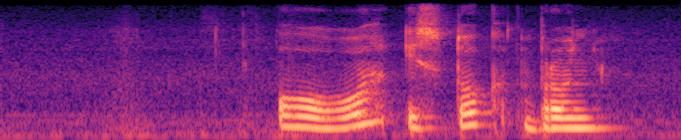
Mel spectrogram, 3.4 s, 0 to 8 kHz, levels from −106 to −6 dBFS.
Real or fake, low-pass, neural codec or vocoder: real; 7.2 kHz; none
